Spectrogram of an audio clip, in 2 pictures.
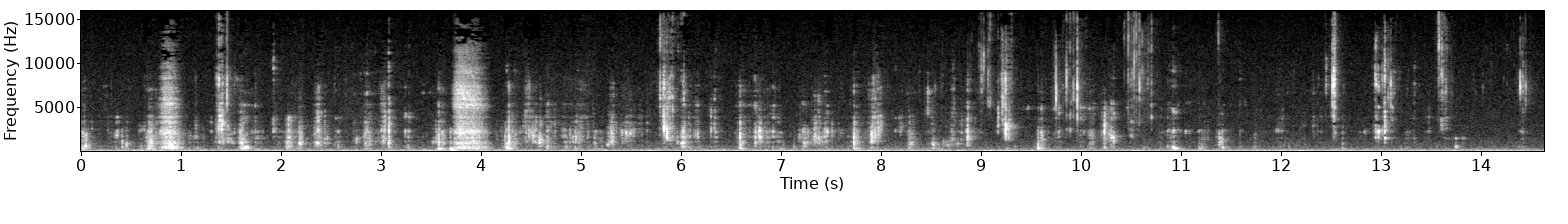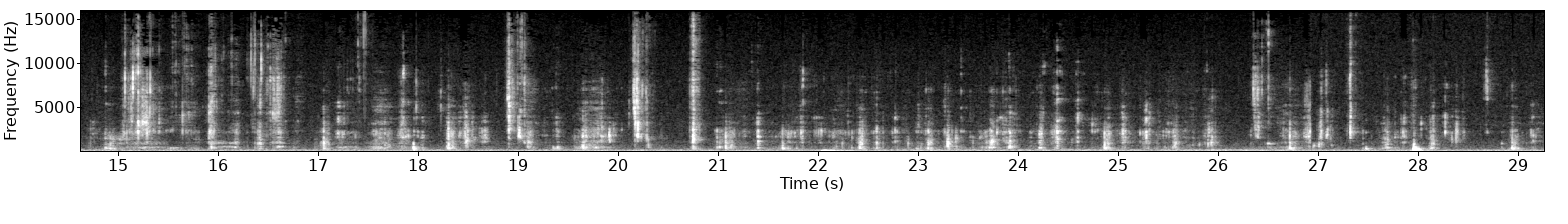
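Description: A person biting and chewing food close to the microphone, with many irregular sharp mouth clicks and smacks throughout.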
